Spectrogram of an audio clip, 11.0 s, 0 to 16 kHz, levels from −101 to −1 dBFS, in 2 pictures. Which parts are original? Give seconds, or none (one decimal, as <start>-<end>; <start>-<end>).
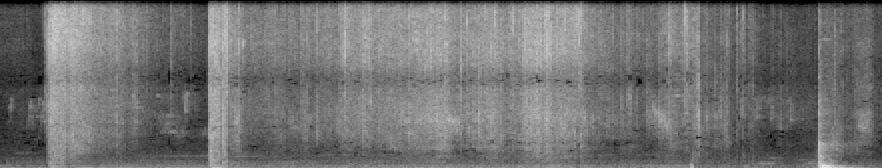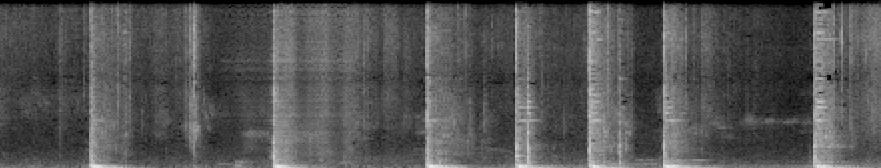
0.0-6.9; 7.7-11.0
